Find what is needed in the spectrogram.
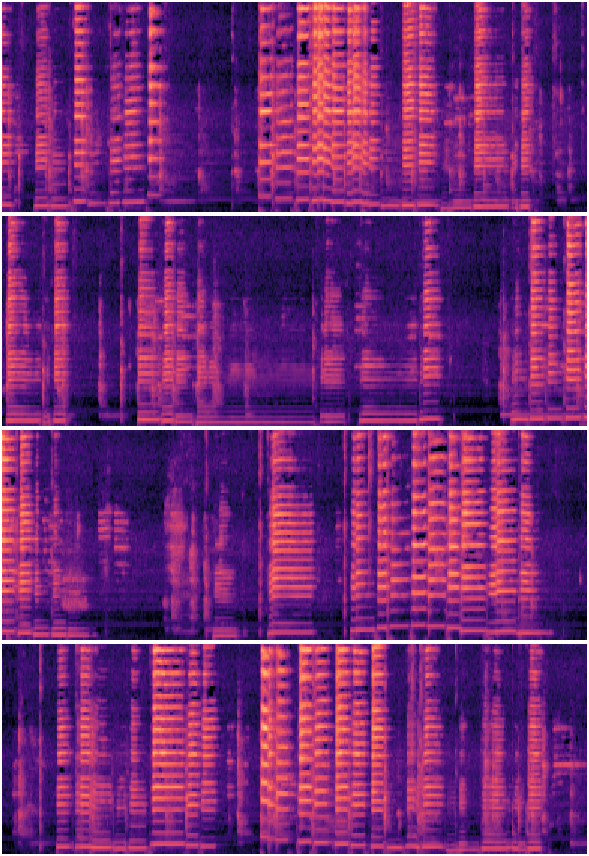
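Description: Trumpet playing jazz lines in short phrases with brief pauses between them, over a blues. The upright bass is barely heard, too soft in the mix.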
